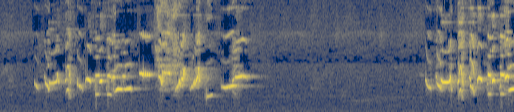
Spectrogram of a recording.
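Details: Oriental magpie-robin, kept songbird, singing continuously as a lure to provoke other birds: fast varied phrases of sweet whistles and buzzy chirps, two bursts separated by a three-second silence.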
